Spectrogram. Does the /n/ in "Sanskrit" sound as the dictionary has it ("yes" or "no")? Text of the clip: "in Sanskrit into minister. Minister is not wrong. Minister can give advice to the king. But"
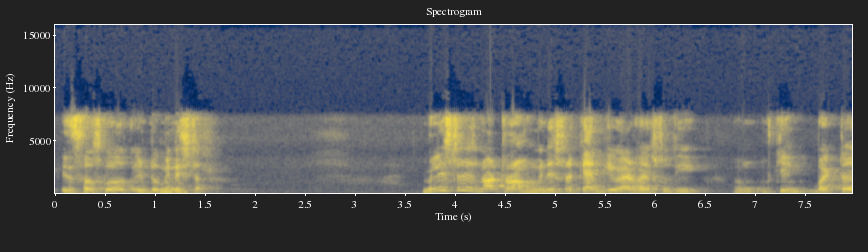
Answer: no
